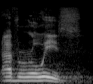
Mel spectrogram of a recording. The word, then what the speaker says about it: Averroes: that is referred to in the Latin as Averroes if I'm pronouncing it correctly Europe Averroes I stand corrected Averell 'yes thank you he is the one who among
